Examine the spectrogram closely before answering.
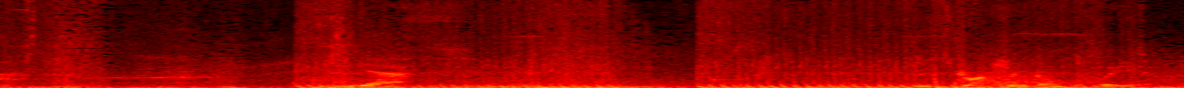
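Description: Laser guns fire in bursts.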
